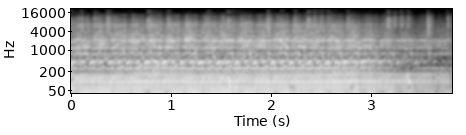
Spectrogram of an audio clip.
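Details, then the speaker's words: BMW 440i (B58) idle after replacing old spark plugs for a check-engine light: steady, smooth low rumble, stable rpm where it previously jumped at idle; engine running normally after repair. "Idle sounds pretty good, guys. So nothing crazy so far."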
